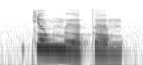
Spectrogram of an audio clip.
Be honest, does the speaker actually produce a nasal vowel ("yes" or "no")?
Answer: no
